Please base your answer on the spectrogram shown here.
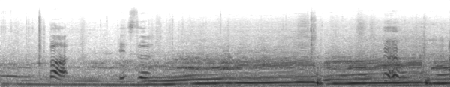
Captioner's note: engine rumbles; chuckles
